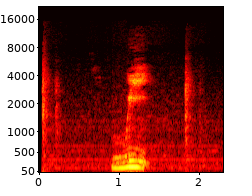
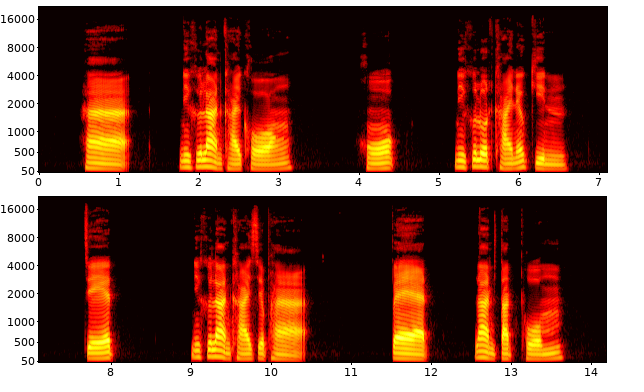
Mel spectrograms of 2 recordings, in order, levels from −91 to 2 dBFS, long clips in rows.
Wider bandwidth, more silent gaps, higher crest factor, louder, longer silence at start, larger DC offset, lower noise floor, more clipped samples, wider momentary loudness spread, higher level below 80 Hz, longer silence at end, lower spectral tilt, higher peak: second, 6.4 kHz vs 16.5 kHz; neither; about the same, 18 dB vs 22 dB; about the same, -24 LUFS vs -22 LUFS; second, 0.05 s vs 0.55 s; neither; second, -54 dBFS vs -84 dBFS; neither; first, 20 LU vs 15 LU; first, -56 dBFS vs -76 dBFS; second, 0.4 s vs 0.55 s; first, -7.5 dB/octave vs -5.5 dB/octave; second, -10 dBFS vs -2 dBFS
